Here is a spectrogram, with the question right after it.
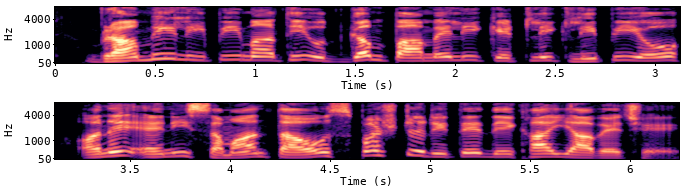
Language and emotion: Gujarati, neutral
